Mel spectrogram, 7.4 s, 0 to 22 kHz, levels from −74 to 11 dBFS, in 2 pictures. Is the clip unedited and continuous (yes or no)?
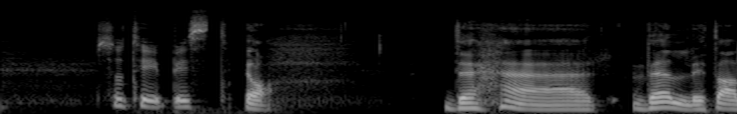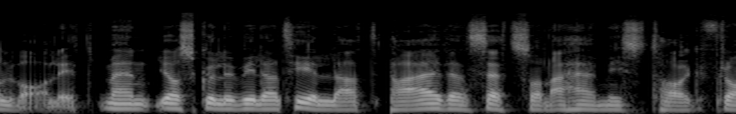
no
